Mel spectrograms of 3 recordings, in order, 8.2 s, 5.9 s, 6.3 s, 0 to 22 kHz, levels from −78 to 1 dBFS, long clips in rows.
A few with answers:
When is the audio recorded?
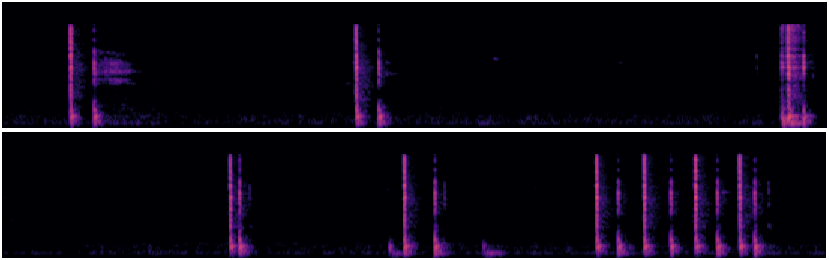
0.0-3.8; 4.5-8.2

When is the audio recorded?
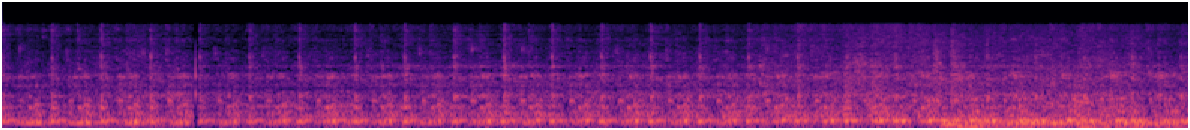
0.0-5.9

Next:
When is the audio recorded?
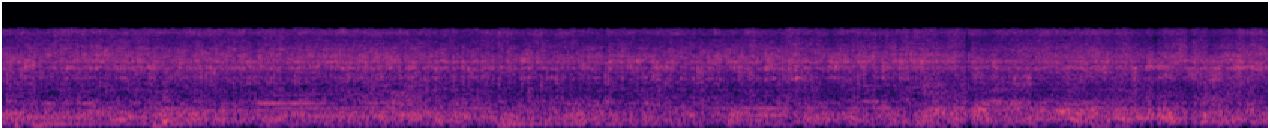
0.0-4.6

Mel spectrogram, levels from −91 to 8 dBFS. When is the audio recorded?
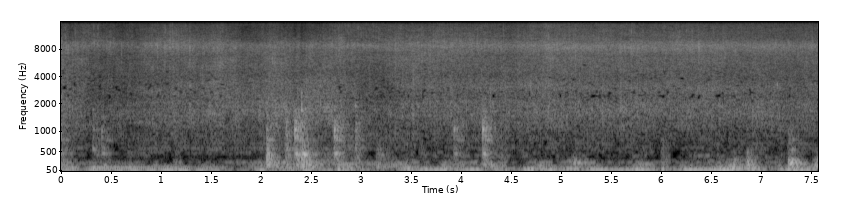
0.0-7.6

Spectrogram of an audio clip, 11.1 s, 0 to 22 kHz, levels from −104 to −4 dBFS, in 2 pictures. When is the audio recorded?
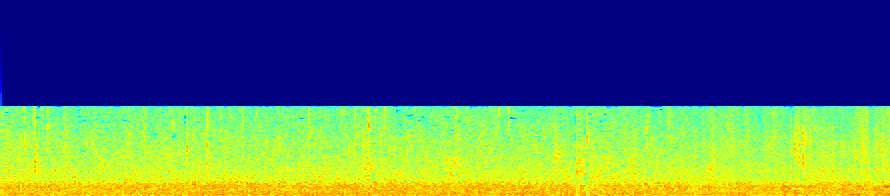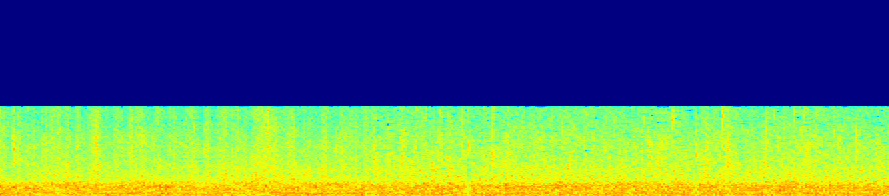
0.0-4.3; 7.9-11.1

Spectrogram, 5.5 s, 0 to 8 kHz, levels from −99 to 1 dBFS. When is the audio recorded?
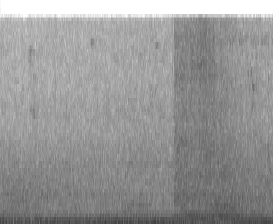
0.0-5.5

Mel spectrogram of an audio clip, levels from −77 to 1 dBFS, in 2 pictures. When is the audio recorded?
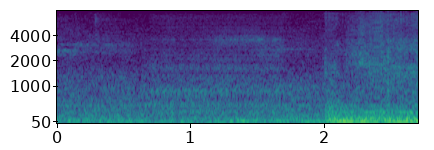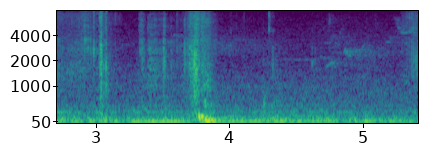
0.0-0.7; 1.7-5.4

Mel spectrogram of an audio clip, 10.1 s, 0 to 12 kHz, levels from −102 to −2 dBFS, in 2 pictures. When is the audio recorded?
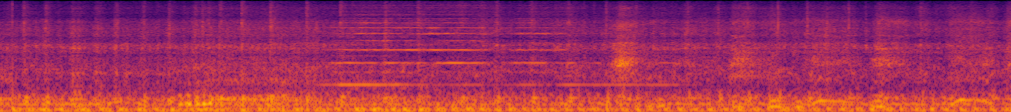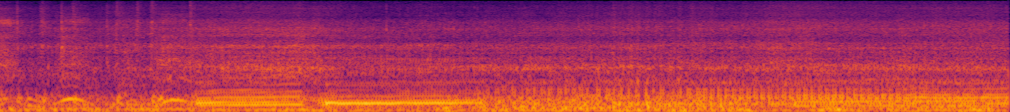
6.9-7.5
